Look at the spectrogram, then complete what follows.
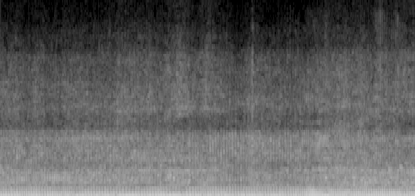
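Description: Steady rush of wind and trail noise from an electric Surron dirt bike ridden at speed over dry dirt and grass, with a low motor drone underneath.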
